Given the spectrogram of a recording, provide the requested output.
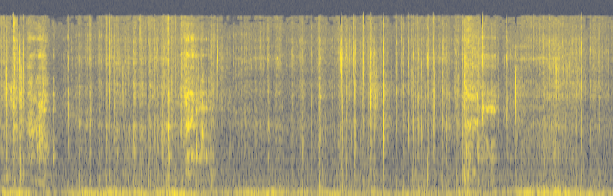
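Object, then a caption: Bar of soap carved with a metal blade. A metal blade carves into a solid, dry, dark brown bar of soap held in the hand, scraping off crisp curls. The result is a quiet run of short, dry scraping and crackling strokes with bright crunchy bursts over a low steady rumble.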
